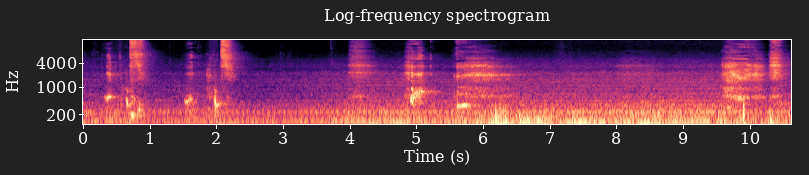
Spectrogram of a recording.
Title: Girl sneezing 6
